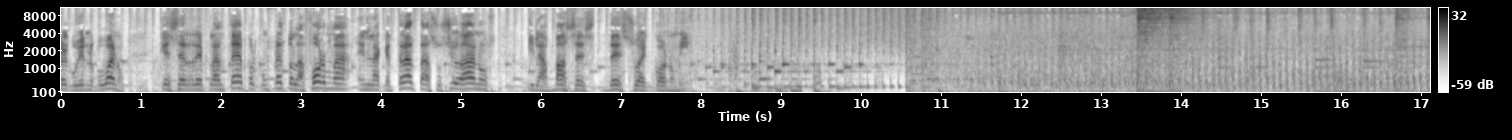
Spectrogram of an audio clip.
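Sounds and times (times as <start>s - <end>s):
helicopter rotor blades chopping overhead: 0.0s - 3.7s, 7.4s - 17.1s
speech: 0.0s - 8.0s.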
